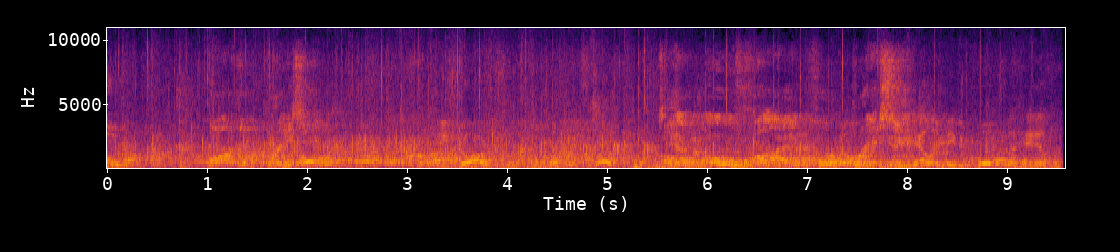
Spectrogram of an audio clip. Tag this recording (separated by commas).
Speech, outside, urban or man-made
